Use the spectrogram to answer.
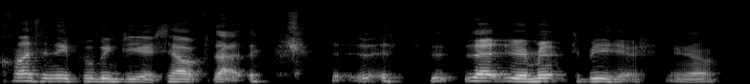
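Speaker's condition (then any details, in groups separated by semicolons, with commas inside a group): Cerebral palsy; from birth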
